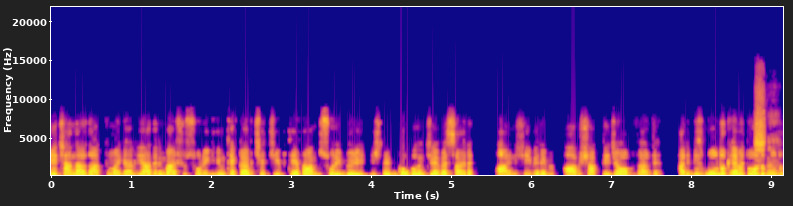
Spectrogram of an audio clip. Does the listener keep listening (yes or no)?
yes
